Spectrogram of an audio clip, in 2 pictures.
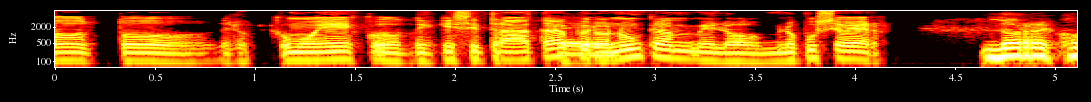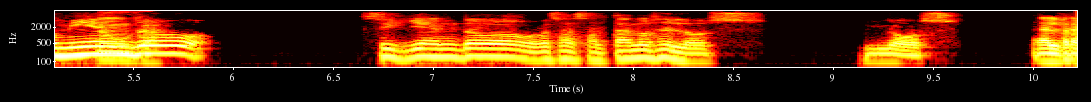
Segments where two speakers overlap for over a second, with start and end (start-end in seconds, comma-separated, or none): none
